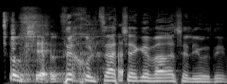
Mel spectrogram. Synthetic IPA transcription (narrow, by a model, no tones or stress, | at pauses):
suɡʃelzɛχult͡saʃeɡevaʁaʃeljeud̪im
